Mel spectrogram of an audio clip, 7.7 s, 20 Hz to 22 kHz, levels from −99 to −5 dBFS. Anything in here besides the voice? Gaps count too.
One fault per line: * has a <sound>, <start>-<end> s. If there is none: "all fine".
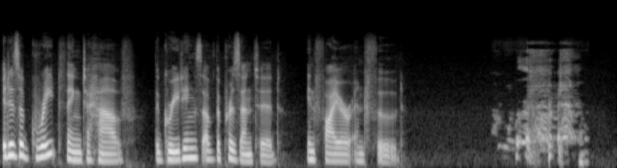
* has a cough, 6.1-7.4 s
